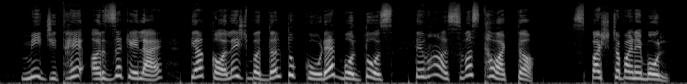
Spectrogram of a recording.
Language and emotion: Marathi, angry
